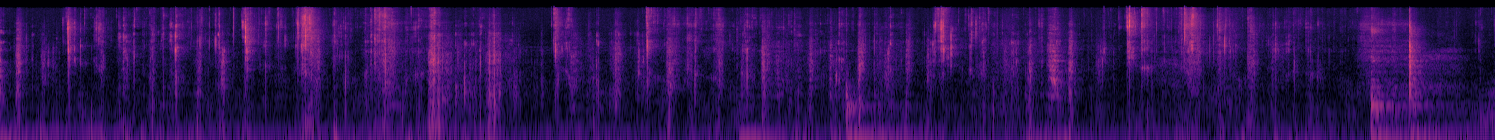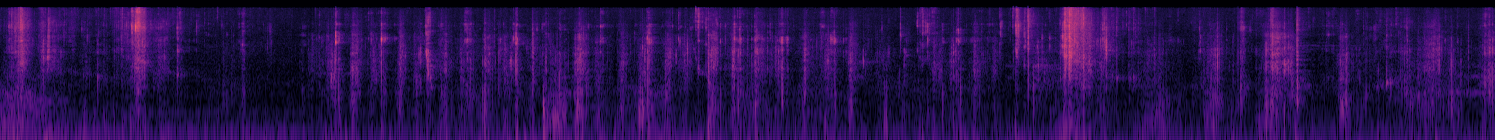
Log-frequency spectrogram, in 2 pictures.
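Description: Close-up chewing and biting of a fried samosa, its crisp pastry crunching in many irregular sharp crackles throughout.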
